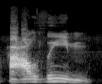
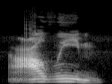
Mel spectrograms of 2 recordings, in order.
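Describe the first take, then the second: No difference in how they are said.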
